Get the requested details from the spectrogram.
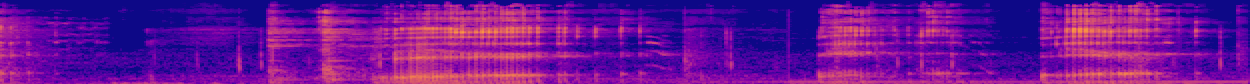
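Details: An adult (tagged as a girl, bloated and gassy) gives two or three deep, loud, drawn-out burps after lunch, each a low rumbling rush of air lasting under a second; belching (eructation).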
